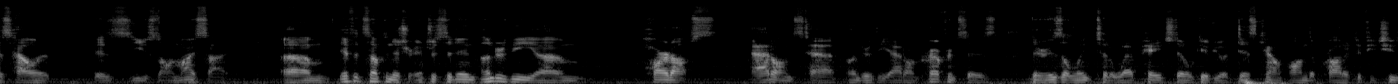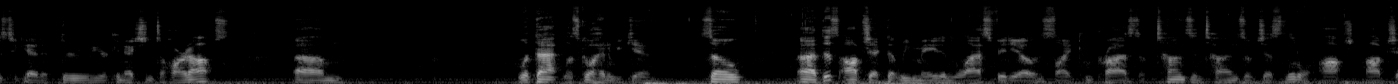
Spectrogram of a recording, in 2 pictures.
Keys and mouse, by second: 21.9 click, 23.1-23.7 middle drag, 26.4 middle click, 26.4 g, 27.4 g.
